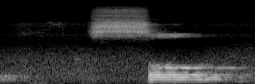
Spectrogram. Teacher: Pangkal lidah naikkan so, kemudian terjadi pengepungan suara antara lidah dengan langit-langit, namanya itbaq, ya, diucapkan dengan tebal.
